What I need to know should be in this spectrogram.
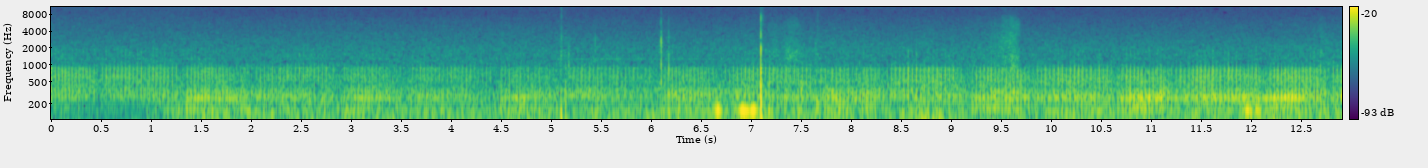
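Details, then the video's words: Purring from a sleeping cat: an even, low, throbbing drone with gentle breath-paced swells and scattered soft ticks in the background. "cat purrs while sleeping"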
